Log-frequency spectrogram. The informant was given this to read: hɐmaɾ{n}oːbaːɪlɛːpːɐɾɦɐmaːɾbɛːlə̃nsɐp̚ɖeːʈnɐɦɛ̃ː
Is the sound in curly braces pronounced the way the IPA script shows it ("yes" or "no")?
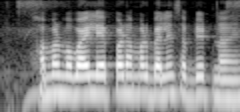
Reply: no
